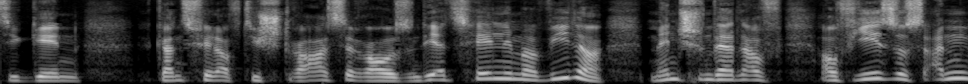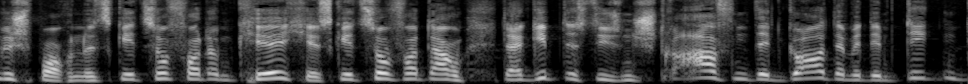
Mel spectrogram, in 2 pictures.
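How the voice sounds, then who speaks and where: A middle-aged man preaching a lively sermon, speaking directly to his congregation with emphatic, varied delivery. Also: high-pitched, dry recording, clean studio sound.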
